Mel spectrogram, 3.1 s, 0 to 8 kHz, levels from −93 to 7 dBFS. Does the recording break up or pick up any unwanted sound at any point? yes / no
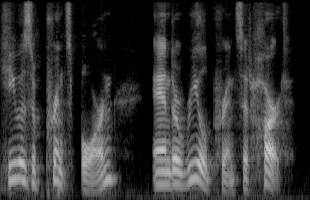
no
